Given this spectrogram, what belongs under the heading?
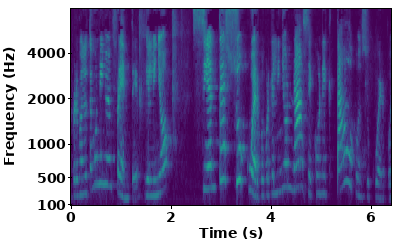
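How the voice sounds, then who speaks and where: A woman, a parenting educator talking on a live stream, lively and acting out little quotes. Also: high voice. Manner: lively, acts out child and parent voices.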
